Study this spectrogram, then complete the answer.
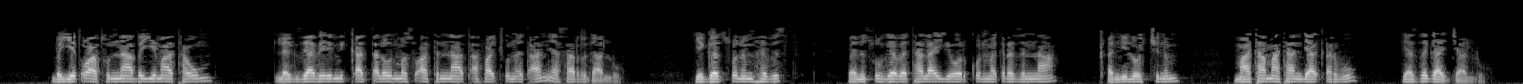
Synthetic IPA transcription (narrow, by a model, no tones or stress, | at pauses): bəjːɛt̪ʼɨwat̪ʰunːabəjːɛmat̪ʰawɨm | ləɨɡzijaβhe̞ɾjɛmːikʼːat̪ʼːələwnməsʔa̰t̪ɨnːat̪ʼafat͡ʃʼunɨt̪ʼanjasadːɨɡa̰lːṵ | jɛɡəsʼunɨmːɦɨβɨst̪ʼ | b̥ənɨsʼuhɡəβət̪ʰalajːɛwɔɾkʼunməkʼd̪əzɨnːa | kʼənd̪ilo̞t͡ʃːɪnɨmː | at̪ʰamat̪ʰaɨnd̪ijakʼəɾbu | jazːəɡad͡ʒːa̰lːṵ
